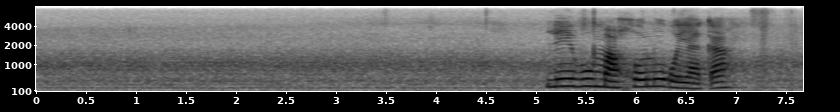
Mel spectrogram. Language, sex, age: Northern Sotho, female, 18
